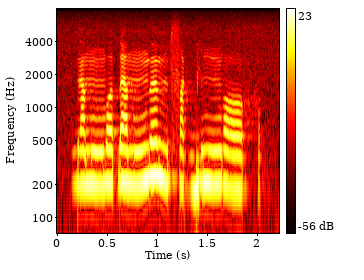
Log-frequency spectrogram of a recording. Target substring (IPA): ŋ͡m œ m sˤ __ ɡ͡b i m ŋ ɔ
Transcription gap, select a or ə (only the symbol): ə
